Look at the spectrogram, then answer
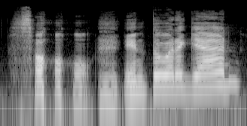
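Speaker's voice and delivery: very high, drawn-out, slow, amused and chuckling. Walking back inside with the narrator, a man asks a question with a chuckle. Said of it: "he asked with a chuckle".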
